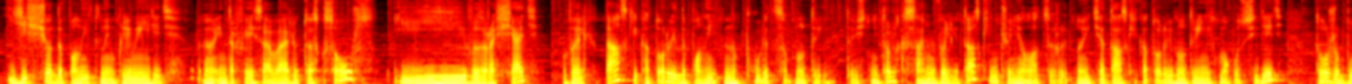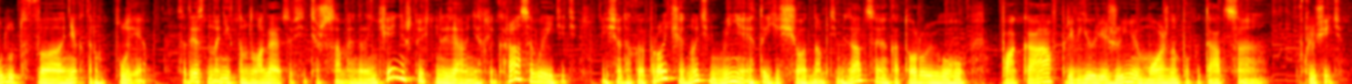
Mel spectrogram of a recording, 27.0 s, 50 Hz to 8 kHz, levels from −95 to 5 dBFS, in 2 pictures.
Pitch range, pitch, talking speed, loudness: 110-125 Hz, 115 Hz, 170 wpm, -14 LUFS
